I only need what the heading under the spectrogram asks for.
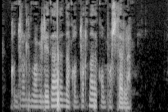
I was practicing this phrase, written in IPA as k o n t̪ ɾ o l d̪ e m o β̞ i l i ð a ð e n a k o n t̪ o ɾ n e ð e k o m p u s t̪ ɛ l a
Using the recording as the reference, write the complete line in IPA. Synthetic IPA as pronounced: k o n t̪ ɾ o l d̪ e m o β̞ i l i ð a ð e n a k o n t̪ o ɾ n a ð e k o m p o s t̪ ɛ l a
